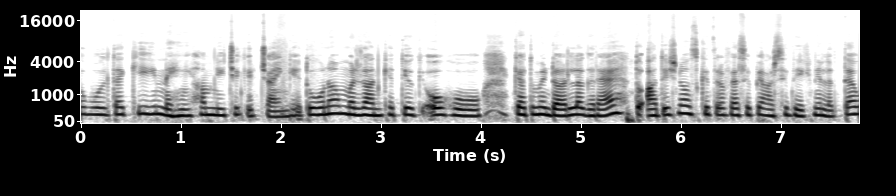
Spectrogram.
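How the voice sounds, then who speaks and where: A woman's voice: mid-range voice, warm tone, dry recording. A woman casually retelling a drama's story in a chatty, close-miked recap, adding playful asides to the listener.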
